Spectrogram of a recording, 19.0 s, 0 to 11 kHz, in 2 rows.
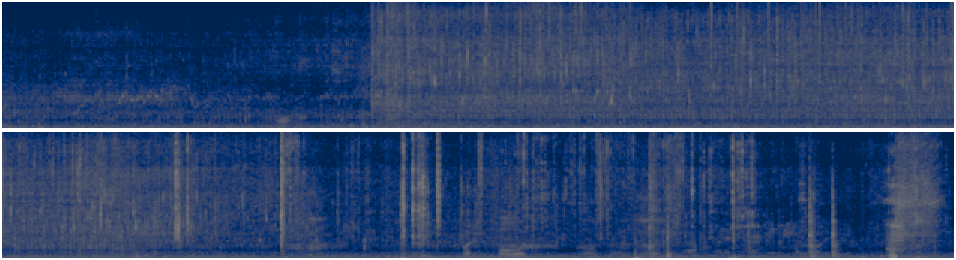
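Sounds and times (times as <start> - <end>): steady low hum: 0.0 - 19.0
water splashing along boat hull: 3.5 - 18.0.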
